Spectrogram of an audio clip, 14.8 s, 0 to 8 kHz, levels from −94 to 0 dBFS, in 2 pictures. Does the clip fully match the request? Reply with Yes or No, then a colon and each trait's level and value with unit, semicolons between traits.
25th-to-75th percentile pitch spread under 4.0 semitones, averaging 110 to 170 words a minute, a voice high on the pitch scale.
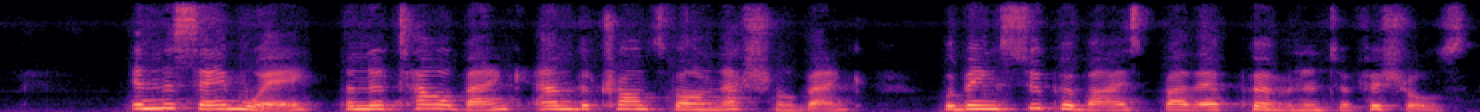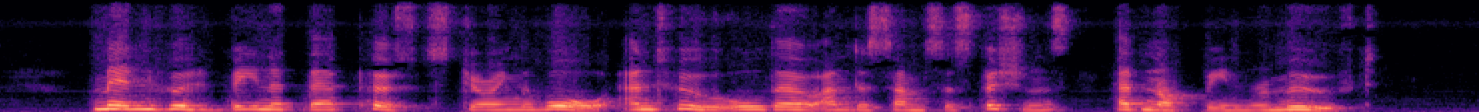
No: average, 4.4 semitones; average, 160 wpm; high, 220 Hz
